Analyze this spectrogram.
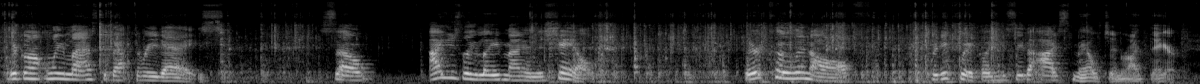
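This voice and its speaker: A woman's fairly high voice with an American accent, lively intonation and a fairly slow pace broken by long, frequent pauses, over noticeable background noise. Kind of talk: casual cooking tutorial to camera.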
